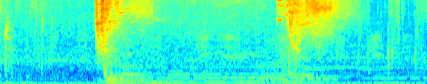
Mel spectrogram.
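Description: A spear strikes a metal creature with a sharp clang.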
